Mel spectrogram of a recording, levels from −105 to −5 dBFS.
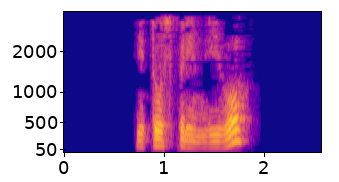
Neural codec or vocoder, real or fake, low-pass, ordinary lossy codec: none; real; 3.6 kHz; MP3, 16 kbps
